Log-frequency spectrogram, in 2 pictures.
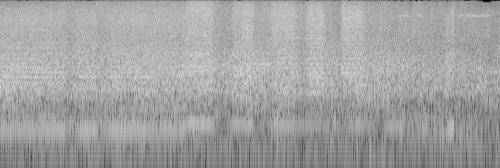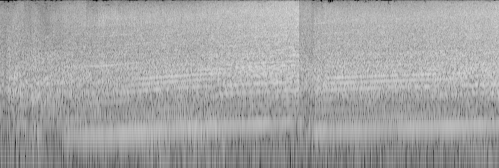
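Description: A racing car engine whines loudly at high revs.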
